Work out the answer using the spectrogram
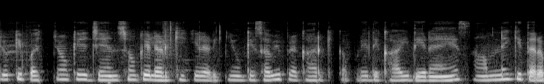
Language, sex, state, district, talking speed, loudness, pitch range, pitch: Hindi, female, Uttarakhand, Uttarkashi, 240 wpm, -17 LUFS, 190-220 Hz, 200 Hz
